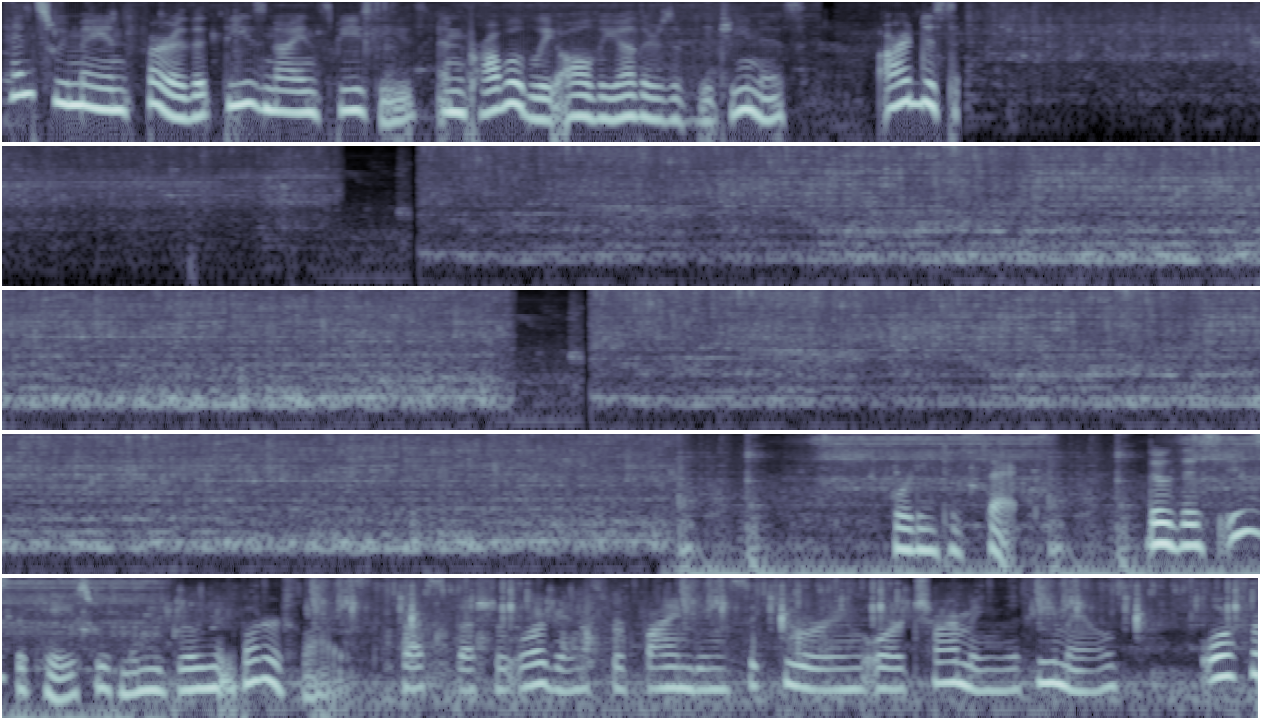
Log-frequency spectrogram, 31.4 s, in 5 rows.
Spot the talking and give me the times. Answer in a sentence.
You can hear the talking from 0.0 to 4.8 s and from 23.3 to 31.3 s.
